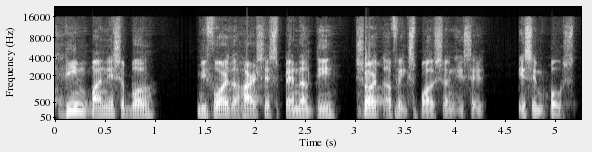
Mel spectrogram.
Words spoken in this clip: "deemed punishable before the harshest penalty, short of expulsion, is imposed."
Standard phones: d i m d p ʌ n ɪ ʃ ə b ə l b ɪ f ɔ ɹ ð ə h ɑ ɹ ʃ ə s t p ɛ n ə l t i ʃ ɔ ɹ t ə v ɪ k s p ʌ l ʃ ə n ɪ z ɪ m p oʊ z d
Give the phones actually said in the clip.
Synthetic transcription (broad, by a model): d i m p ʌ n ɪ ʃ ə b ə l b ɪ f ɔ ɹ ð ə h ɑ ɹ s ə s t p ɛ n ə l t i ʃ ɔ ɹ t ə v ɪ k s p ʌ l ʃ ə n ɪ s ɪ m p oʊ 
